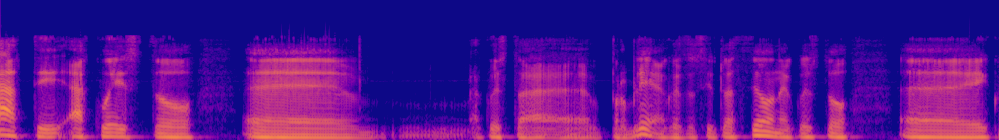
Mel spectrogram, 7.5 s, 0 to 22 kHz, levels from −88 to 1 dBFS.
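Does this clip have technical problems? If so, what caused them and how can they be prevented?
No, nothing stood out on listening to this speech clip, so there is nothing here to trace to a cause or to prevent.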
